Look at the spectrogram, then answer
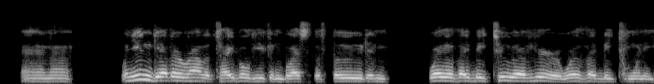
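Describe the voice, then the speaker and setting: Speaking at a fairly quick pace with an Oklahoma accent, a man keeps his fairly high voice in fairly even intonation. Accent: Oklahoma Southern. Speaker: cowboy cook. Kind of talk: interview answer.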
